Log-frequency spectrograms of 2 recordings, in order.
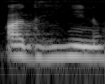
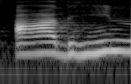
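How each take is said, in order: First: The first vowel is short. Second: The first vowel is long. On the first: The speaker calls it right. "बल्कि अधीन होता है" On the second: The speaker calls it wrong. "आधीन नहीं होता"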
